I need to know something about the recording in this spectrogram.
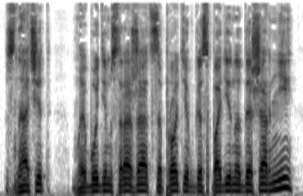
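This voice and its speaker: A man reading a young, naive peasant lad in an audiobook, earnest and excitable, always polite and always hungry. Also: fairly low pitch, moderate pace, dry recording, clean studio sound, voice pushed up, natural voice. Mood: earnest, puzzled.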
